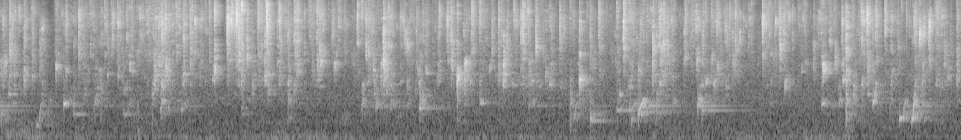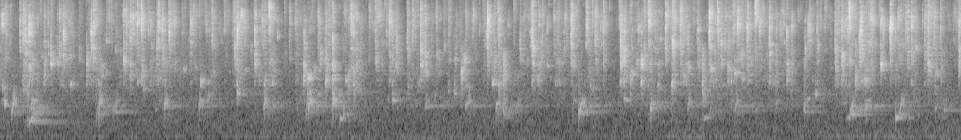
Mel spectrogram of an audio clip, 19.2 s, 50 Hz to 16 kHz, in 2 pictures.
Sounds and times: trickle dribbling from a water hose into a drain 0.0 - 19.2

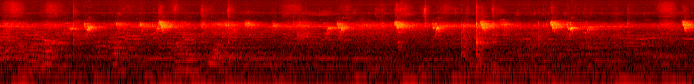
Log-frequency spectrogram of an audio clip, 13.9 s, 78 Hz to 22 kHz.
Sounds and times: Birds singing 0.0 - 13.8

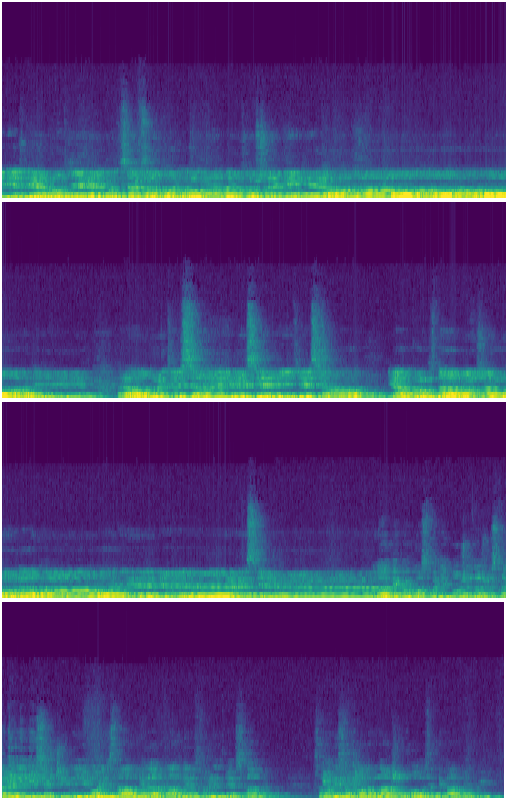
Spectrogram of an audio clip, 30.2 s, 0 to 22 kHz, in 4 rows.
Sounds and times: singing 0.0 - 26.7

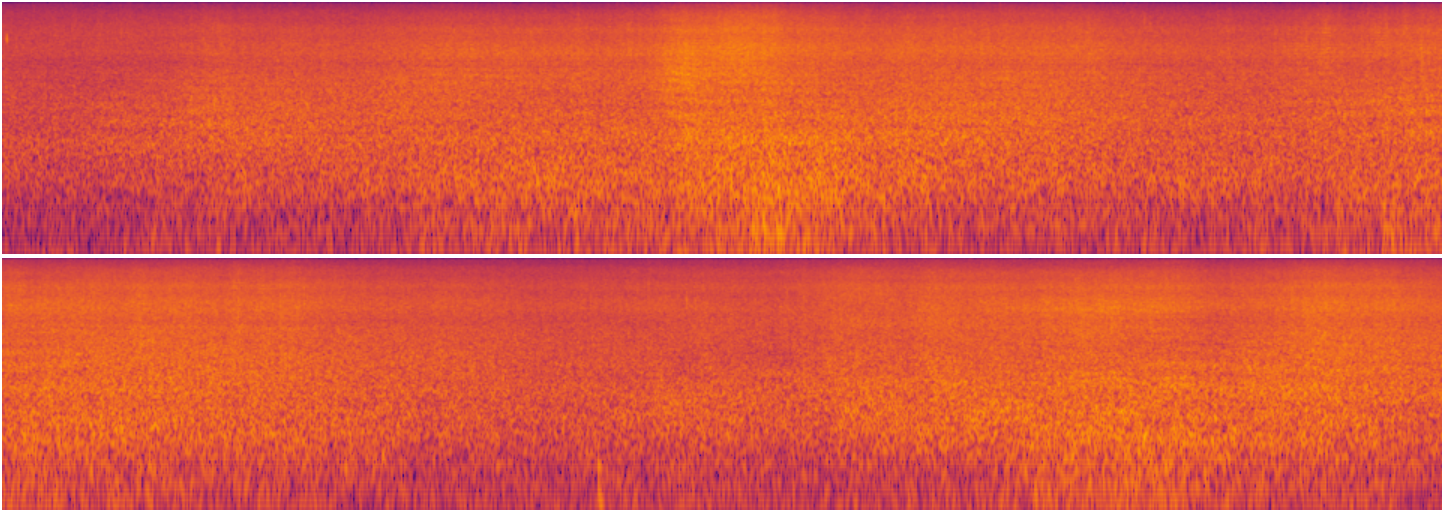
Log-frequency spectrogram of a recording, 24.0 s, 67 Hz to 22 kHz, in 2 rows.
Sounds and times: waves 0.0 - 24.0

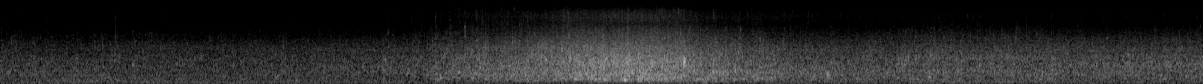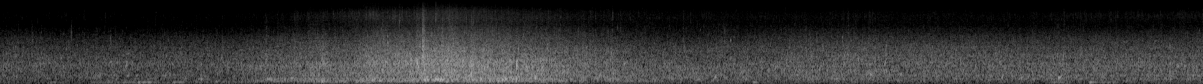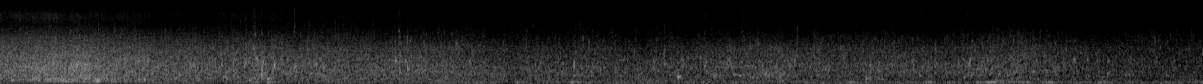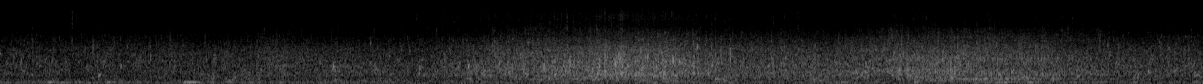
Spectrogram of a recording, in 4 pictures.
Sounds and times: waves 0.0 - 48.1

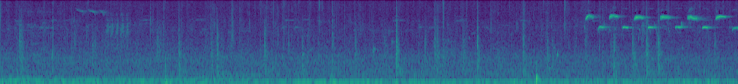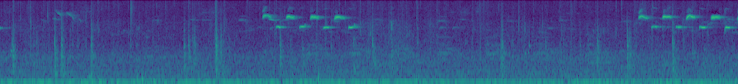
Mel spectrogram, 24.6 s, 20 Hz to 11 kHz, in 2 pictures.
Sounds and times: Birds 0.0 - 24.6
rain 0.0 - 24.6

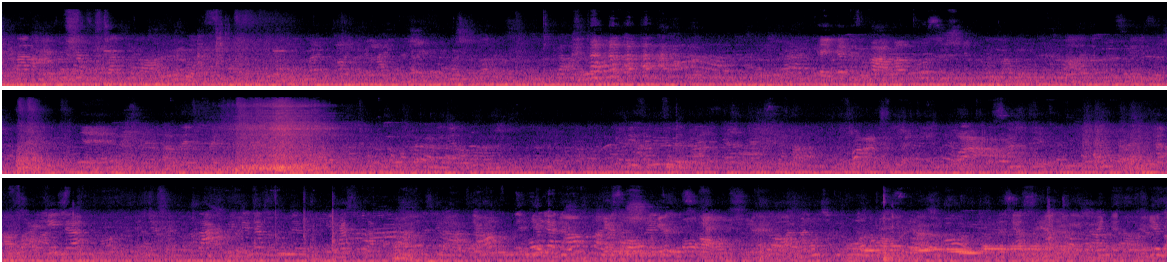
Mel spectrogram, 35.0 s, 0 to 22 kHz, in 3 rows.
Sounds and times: geräte am check in 31.9 - 34.5
menschen 31.9 - 34.5

